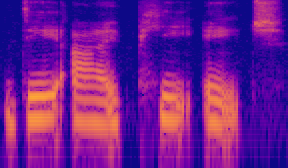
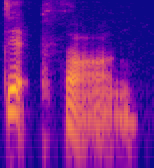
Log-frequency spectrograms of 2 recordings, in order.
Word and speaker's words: diphthong: AY, that's called a diphthong, diphthong, diphthong. So the PH sounds like an F. But many people, again, like my oh constantly example, will say diphthong. They'll just take out that PH.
